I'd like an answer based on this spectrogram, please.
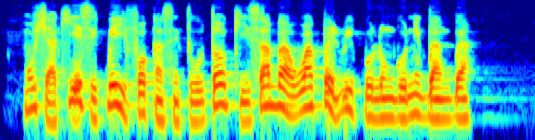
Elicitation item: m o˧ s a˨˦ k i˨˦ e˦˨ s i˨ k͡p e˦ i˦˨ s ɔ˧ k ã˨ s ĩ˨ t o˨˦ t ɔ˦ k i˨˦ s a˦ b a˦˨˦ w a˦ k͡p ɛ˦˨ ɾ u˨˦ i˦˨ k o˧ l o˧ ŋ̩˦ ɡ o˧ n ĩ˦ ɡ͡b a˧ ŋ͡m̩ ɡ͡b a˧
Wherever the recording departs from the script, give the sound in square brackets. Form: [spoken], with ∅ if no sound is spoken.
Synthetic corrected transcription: m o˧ [ʃ] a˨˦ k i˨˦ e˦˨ s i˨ k͡p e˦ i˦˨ [f] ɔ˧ k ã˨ s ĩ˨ t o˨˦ t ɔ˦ k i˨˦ s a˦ b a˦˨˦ w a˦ k͡p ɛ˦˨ [l] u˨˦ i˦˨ [k͡p] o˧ l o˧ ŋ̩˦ ɡ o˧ n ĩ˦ ɡ͡b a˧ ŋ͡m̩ ɡ͡b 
